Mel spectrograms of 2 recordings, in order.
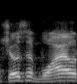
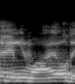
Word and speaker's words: Joaquin Wilde: One half of that team, Joseph Wilde, or however you pronounce his name. Joaquin Wilde, yeah.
